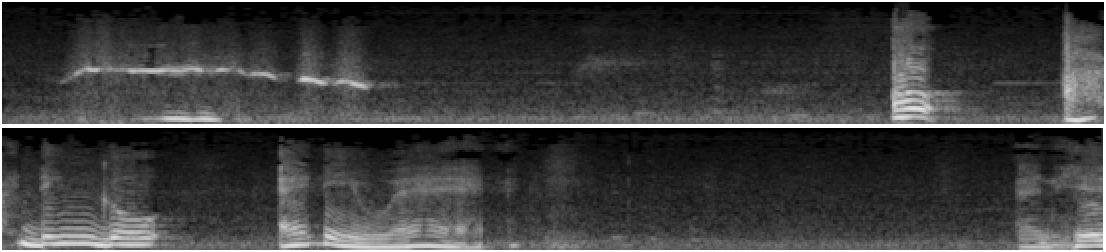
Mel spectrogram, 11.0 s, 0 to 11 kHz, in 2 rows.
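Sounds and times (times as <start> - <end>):
person whistling: 0.3 - 2.0
speech: 0.8 - 1.3, 5.7 - 8.0, 10.6 - 11.0.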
